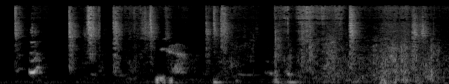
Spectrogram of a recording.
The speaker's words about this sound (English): Who's the dog making a cameo right now? That was Apollo making another appearance. What up, Apollo? We had to let him out.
